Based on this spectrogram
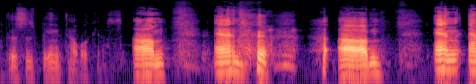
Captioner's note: laugh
